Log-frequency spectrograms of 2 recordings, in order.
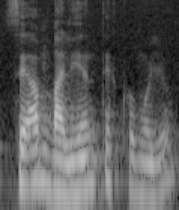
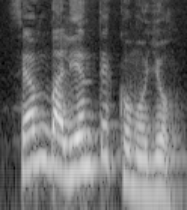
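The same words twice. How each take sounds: First: Quiet echo, not boasting. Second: Louder, slow, puffed-up "Sean valientes como yo"; boastful Hezekiah. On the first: Shown as a demonstration. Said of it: "Puede usted decir". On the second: Retold or imitated. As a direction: ham up a proud king bragging. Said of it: "diciendo Ezequías".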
